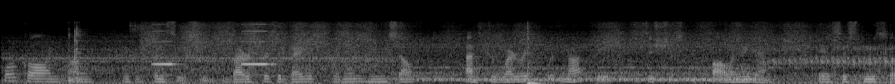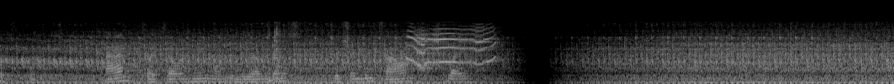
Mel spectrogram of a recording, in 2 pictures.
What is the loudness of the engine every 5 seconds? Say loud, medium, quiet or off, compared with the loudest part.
medium, loud, loud, loud.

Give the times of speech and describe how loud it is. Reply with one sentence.
You can hear the speech from 0.0 to 13.7 s, at a steady volume.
